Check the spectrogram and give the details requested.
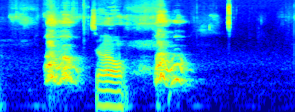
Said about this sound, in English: My neighbor's dog.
